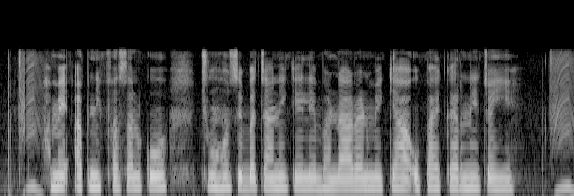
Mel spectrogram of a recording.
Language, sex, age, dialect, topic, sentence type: Hindi, female, 18-24, Garhwali, agriculture, question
